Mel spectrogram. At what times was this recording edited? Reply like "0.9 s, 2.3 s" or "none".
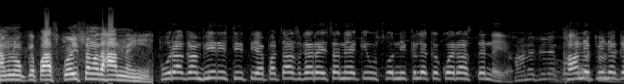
1.6 s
